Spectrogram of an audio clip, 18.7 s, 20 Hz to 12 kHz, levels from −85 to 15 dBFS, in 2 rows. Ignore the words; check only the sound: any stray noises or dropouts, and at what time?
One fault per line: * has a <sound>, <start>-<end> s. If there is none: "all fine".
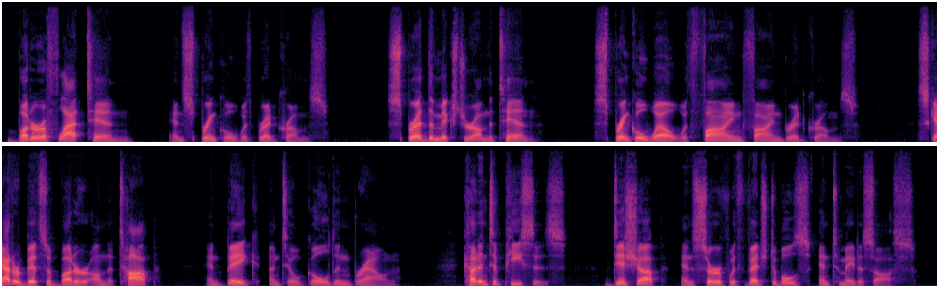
all fine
